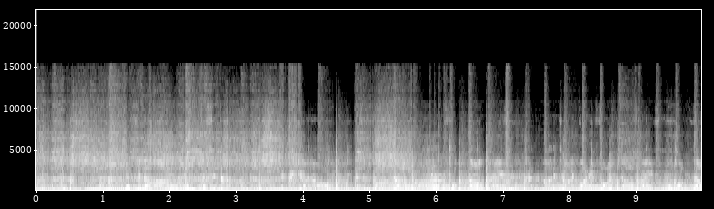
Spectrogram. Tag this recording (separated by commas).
Drum kit, Music, Musical instrument, Drum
